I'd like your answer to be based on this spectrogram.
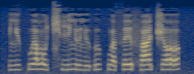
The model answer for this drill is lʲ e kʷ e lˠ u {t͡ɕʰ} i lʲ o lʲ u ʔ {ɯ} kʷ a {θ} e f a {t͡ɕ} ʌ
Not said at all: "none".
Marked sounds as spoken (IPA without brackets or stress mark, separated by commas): t͡ɕʰ, ɯ, θ, t͡ʃ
